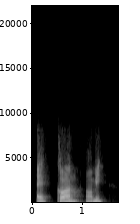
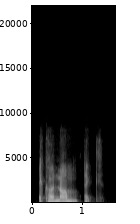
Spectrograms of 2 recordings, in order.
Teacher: The stress moves significantly from the second syllable, economy, to the syllable before ik, economic. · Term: stress shifting suffixes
